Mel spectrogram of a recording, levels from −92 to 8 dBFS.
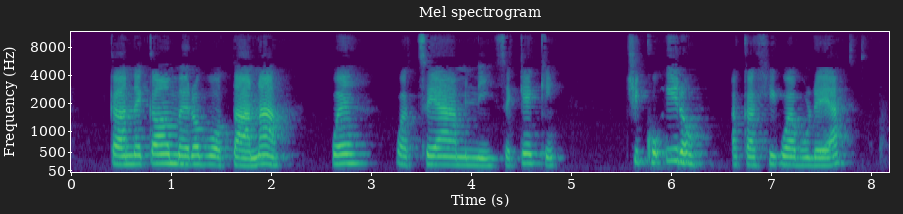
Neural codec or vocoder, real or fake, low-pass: none; real; 10.8 kHz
